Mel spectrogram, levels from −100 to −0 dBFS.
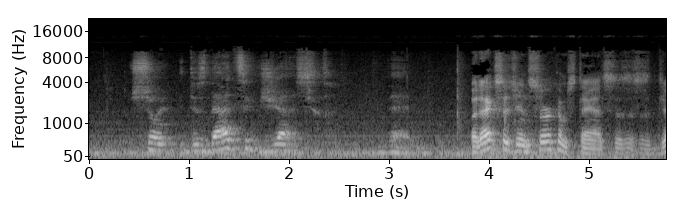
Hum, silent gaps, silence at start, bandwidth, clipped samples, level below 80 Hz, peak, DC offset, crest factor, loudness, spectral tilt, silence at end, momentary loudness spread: none; none; 0 s; 14.5 kHz; under 0.1%; -50 dBFS; -8 dBFS; under 0.1%; 24 dB; -32 LUFS; -5.5 dB/octave; 0 s; 19 LU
